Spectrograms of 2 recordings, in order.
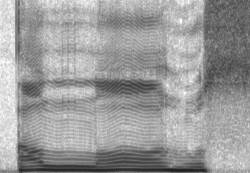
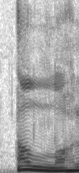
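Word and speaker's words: الله: Dan dari segi pengucapan lafaz Allah ini jangan sampai kita membacanya seperti Allah, seperti ada huruf waw, Allah.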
